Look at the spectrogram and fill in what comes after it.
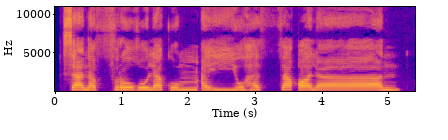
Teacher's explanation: کلمت ایہا میں یا پہ تشدید ہے تو ہمیں تشدید کو ظاہر کرنا ہے۔ کلمت الثقلان میں تھا کی ادائیگی زبان کے سر اور اوپر والے دانتوں کے اندرونی کناروں سے ہے، اور کیونکہ تھا پہ تشدید ہے تو ہمیں 2 حرف کے برابر تھا کو پڑھنا ہے۔ · حرف الراء پہ پیش ہے تو ہم را کو موٹی آواز میں پڑھیں گے، غین کی ادائیگی حلق کے اوپر والے حصے سے ہے، غین حروف التفخیم میں سے ہے تو ہم حرف الغین کو موٹی آواز میں پڑھیں گے۔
